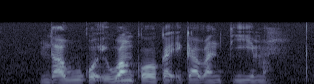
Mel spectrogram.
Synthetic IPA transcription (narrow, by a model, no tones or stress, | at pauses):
ndʱaβukʼɔʔiwaŋkʼɔkʼaʔikʼaβantʼiːma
